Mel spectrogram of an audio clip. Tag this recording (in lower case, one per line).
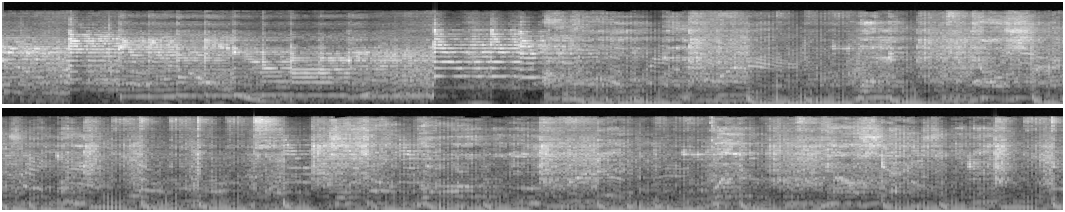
music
